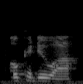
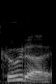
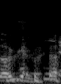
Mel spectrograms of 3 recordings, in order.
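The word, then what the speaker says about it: Okudah: the 2020 draft, the Detroit Lions select Jeff Okadua, quarterback. Are you kidding me? I literally had his name memorized. Okuda. It's Okuda.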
